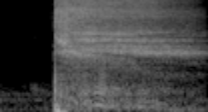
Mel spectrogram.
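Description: A sudden loud hiss starts about half a second in, holds, then fades slowly and dies away near the end.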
